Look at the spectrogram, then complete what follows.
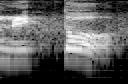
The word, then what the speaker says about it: নৃত্য: তারপর দেখুন নৃত্য, বাংলায় বললে নৃত্য, কিন্তু সংস্কৃত উচ্চারণটা হবে নৃত্যা নৃত্যা। ঠিক আছে? নৃত্যা।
